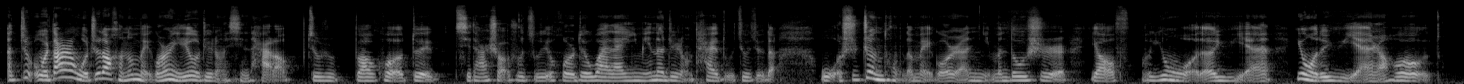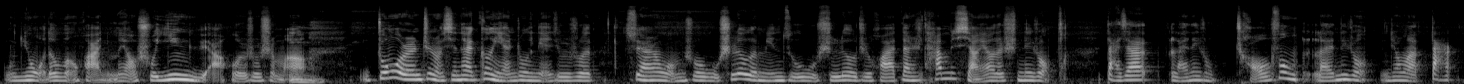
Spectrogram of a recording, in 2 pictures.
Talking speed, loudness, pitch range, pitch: 295 characters per minute, -26 LUFS, 175-210 Hz, 185 Hz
